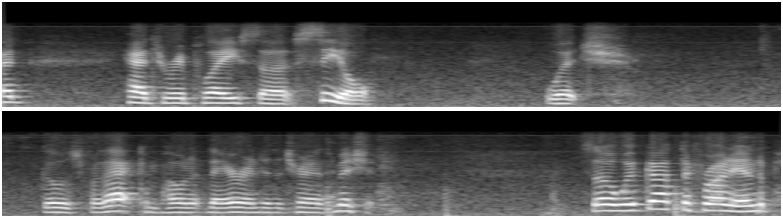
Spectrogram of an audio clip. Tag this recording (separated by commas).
Speech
